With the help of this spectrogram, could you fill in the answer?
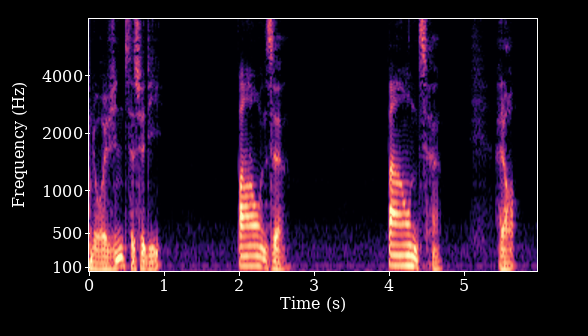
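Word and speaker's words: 包子: Donc en chinois mandarin à l'origine ça se dit pao zi, pao zi. Alors la première syllabe, le premier caractère, donc c'est en fait la première consonne, c'est plus proche d'un P que d'un B.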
